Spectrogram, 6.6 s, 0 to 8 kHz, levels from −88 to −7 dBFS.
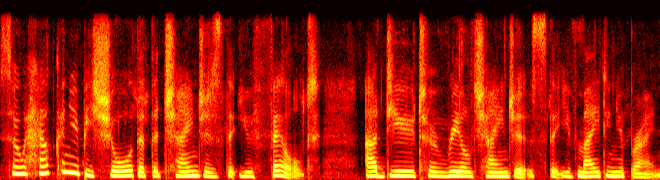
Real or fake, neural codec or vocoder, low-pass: real; none; 7.2 kHz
